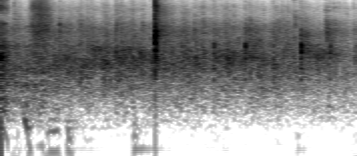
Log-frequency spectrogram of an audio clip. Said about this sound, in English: And I did it. You should be clapping for me.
